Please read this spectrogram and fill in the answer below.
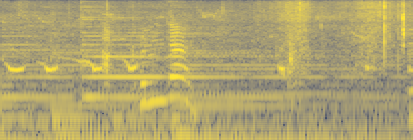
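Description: Silkie chickens clucking, a quick run of short clucks in the first half-second and a few more after, over steady background music.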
